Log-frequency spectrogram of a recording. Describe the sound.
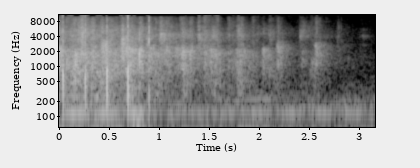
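An audience applauds to welcome a guest speaker to the stage, a dense wash of many hands clapping that is loud at first and gradually fades.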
